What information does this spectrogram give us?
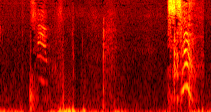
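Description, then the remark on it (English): A tiny, sharp sneeze bursts out near the end, following an earlier small squeaky sound, both brief with faint background noise between them and no talking. “Tiny little sweet sneeze.”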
